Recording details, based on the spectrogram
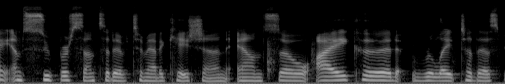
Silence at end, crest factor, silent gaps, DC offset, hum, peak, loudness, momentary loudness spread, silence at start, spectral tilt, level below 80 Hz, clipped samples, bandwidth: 0 s; 16 dB; none; under 0.1%; none; -14 dBFS; -30 LUFS; 7 LU; 0 s; -4.5 dB/octave; -46 dBFS; under 0.1%; 16.5 kHz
